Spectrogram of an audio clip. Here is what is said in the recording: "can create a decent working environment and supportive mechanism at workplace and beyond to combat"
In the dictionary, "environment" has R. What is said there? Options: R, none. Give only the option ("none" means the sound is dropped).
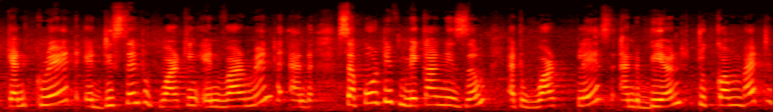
R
